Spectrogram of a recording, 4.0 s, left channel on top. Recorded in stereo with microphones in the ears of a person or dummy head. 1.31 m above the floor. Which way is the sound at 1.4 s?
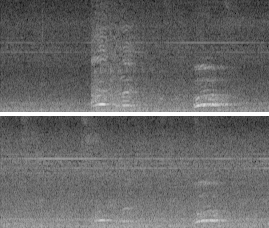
50° left (ahead or behind).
